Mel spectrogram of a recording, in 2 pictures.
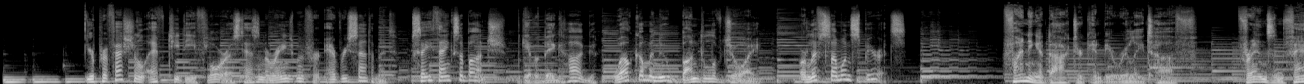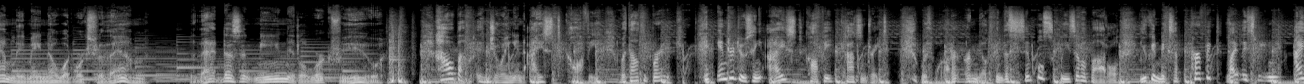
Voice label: VO Demo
